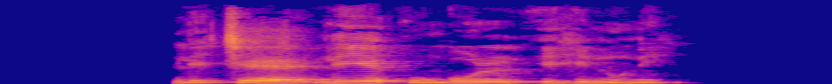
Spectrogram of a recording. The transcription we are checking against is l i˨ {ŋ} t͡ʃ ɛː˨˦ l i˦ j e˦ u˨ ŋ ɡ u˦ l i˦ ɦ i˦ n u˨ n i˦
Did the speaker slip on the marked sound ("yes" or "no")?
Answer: yes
